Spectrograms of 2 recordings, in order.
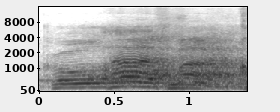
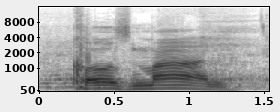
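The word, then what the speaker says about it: Kol Zman (כל הזמן): Kol Zman. Friends from Israel say, now you know y'all mispronouncing that. It's beginner Hebrew, okay?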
